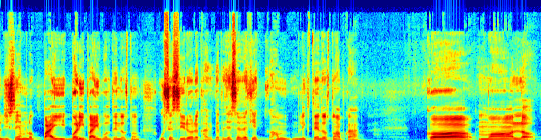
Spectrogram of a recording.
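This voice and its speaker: Going over an exam paper's solutions, this teacher keeps repeating questions to his students and addresses them as friends. He speaks with a higher, somewhat bright voice and a clean tone.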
